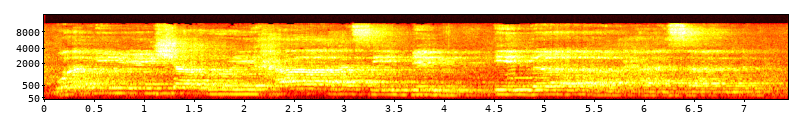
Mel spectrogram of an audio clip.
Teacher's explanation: ha-nya itu harus benar-benar ha yang keluar dari tenggorokan, kerongkongan.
